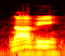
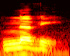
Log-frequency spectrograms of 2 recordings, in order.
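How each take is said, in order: First: Navi said with a full open ah in the first syllable, NAH-vee; absolute form. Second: Navi said with the first vowel cut to a quick schwa, nə-VEE; Navi, first syllable reduced to a short uh; construct form. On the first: Teacher shows students the absolute form, full first vowel. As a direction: Navi with a long clear ah, unreduced. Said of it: "This is prophet in the absolute". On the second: Teacher shows students the construct form, reduced first vowel. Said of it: "This is the prophet of in the construct". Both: Shown as a demonstration.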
